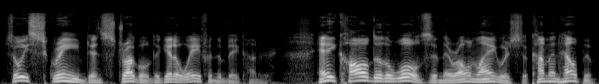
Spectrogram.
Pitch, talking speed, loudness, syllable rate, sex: 115 Hz, 270 wpm, -19 LUFS, 6.4 syllables/s, male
